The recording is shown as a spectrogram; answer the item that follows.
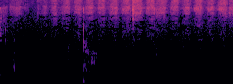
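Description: Near silence, with a faint rubbing of a foam ink blending brush being worked lightly over the edge of a paper sentiment panel.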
